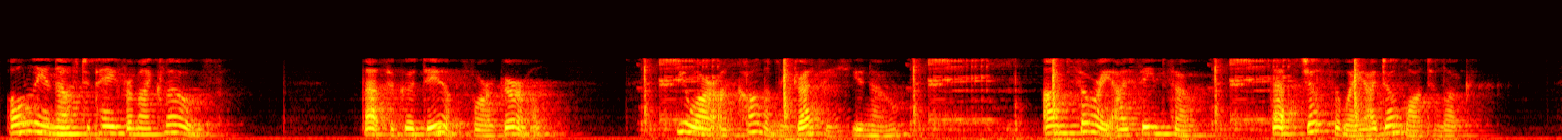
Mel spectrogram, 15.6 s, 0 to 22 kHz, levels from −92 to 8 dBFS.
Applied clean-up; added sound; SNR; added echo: none; Thump, thud; 10 dB; reverberation time 0.8 s.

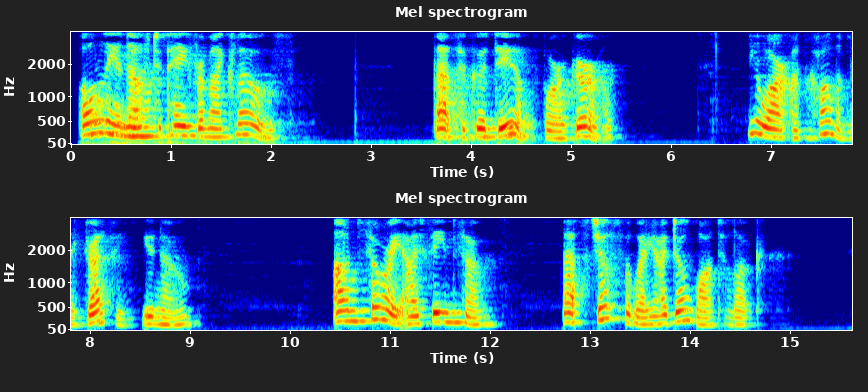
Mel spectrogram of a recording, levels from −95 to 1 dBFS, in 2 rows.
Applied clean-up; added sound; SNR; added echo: neural mask model DeepFilterNet 3.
